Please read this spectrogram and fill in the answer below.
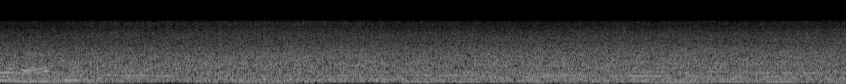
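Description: Steady rushing of a shallow mountain creek flowing over rocks and around a logjam.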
